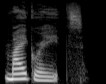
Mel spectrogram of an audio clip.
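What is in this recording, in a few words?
"migrates", American English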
